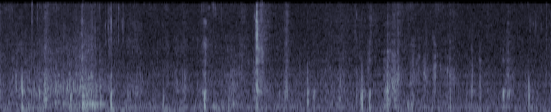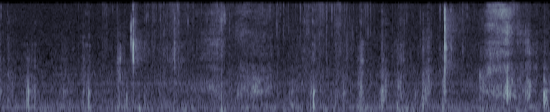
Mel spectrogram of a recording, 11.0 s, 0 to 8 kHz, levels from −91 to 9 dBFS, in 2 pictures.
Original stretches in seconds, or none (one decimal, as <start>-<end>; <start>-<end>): 0.0-11.0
